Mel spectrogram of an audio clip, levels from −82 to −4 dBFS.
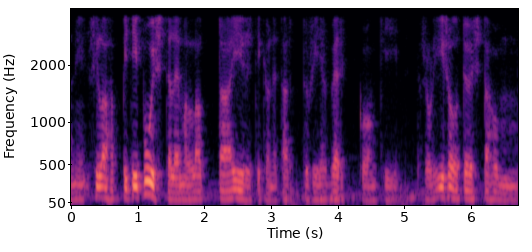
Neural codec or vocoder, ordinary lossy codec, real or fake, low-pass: vocoder, 44.1 kHz, 128 mel bands every 512 samples, BigVGAN v2; none; fake; 3.6 kHz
